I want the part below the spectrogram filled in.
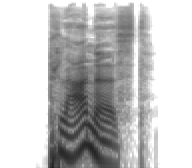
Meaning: second-person singular subjunctive I of planen
- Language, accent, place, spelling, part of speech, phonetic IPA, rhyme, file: German, Germany, Berlin, planest, verb, [ˈplaːnəst], -aːnəst, De-planest.ogg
